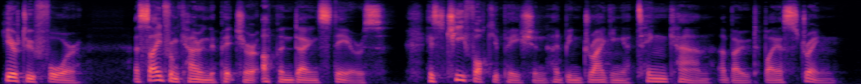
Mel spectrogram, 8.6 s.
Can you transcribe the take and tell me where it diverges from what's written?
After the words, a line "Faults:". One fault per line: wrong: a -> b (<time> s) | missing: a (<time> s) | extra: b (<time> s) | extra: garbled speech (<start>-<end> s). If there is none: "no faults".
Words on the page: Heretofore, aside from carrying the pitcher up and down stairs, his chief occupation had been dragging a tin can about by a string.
Heretofore, aside from carrying the pitcher up and down stairs, his chief occupation had been dragging a tin can about by a string.
Faults:
no faults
